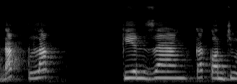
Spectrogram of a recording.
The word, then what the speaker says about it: Đắk Lắk: Đắk Lắk, các con chú ý cho cô vần ắc, đọc là Đắk Lắk.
